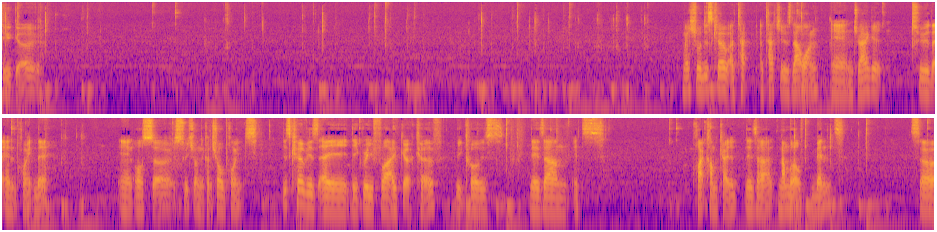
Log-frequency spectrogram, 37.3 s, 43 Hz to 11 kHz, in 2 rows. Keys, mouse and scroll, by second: 0.7 scroll up 1, 1.0 shift+middle click, 2.9 click, 4.0 scroll up 1, 5.0 middle click, 6.7 shift+middle click, 7.7 shift+middle click, 8.4 middle click, 9.7 shift+middle click, 10.7 shift+middle click, 11.4-14.2 scroll down 2, 14.2 click, 16.1-17.5 scroll down 1, 17.5-19.0 drag, 19.1-19.7 scroll up 1, 22.0-27.2 drag, 27.5 scroll down 1, 28.2 shift+middle click, 31.9 click, 33.7 scroll down 1, 35.0 scroll up 1, 35.4 shift+middle click, 37.1 click.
